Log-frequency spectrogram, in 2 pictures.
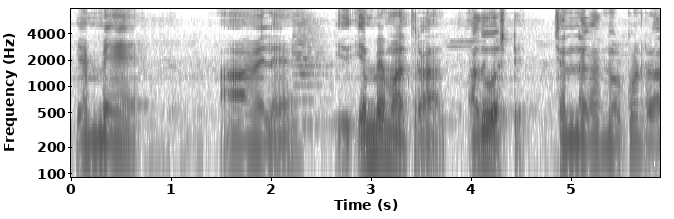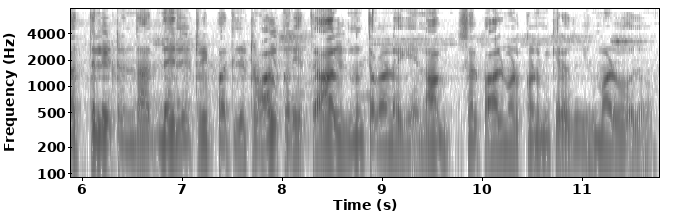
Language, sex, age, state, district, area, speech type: Kannada, male, 60+, Karnataka, Bangalore Rural, rural, spontaneous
